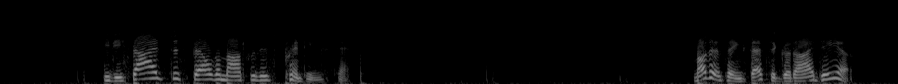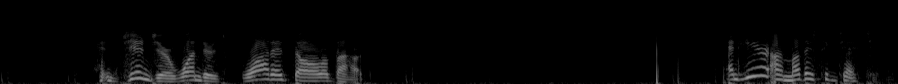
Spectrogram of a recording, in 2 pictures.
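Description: A young boy talks calmly.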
